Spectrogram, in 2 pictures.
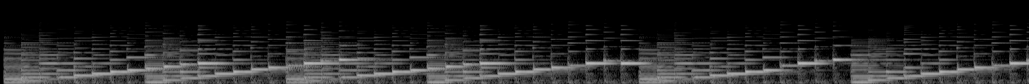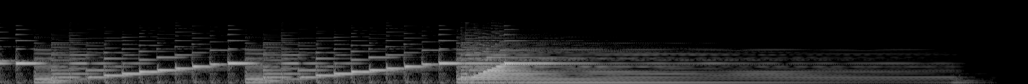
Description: piano harmonics

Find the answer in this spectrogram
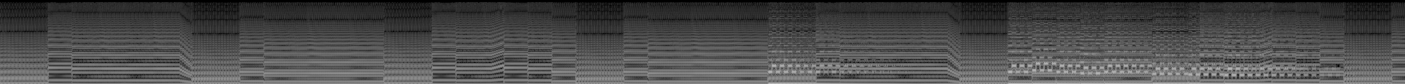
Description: ocean, chiptune

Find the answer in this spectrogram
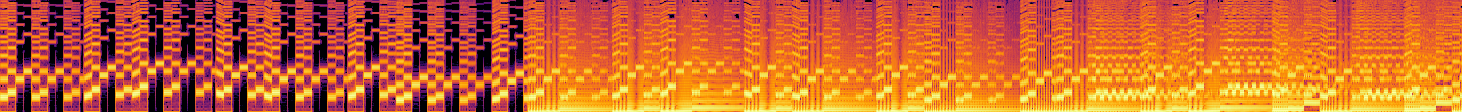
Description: morning, chiptune

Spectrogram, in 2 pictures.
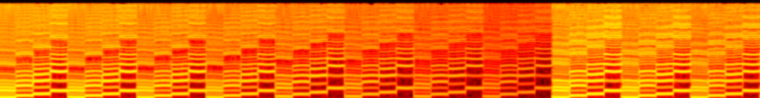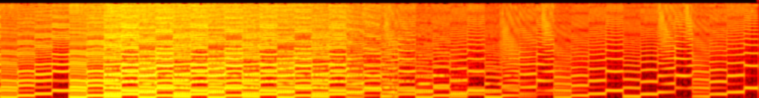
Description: shiptune, chiptune

